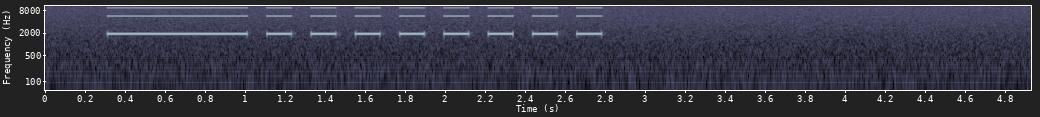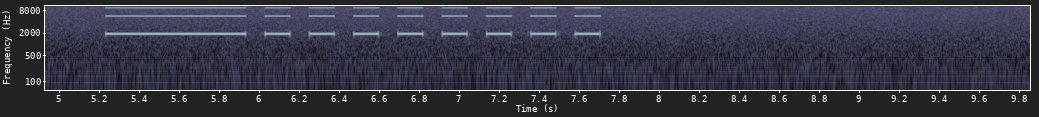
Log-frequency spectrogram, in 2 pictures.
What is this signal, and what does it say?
Beep code, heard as beeps from a small speaker, played twice, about 1900 Hz. 1 long, 8 short. In AMI BIOS tables: display or retrace test failure.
